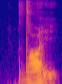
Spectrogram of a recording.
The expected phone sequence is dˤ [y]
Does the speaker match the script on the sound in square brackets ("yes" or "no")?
no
